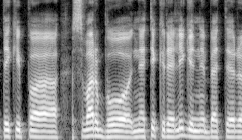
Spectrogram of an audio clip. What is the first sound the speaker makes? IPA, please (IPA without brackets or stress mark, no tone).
t̪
